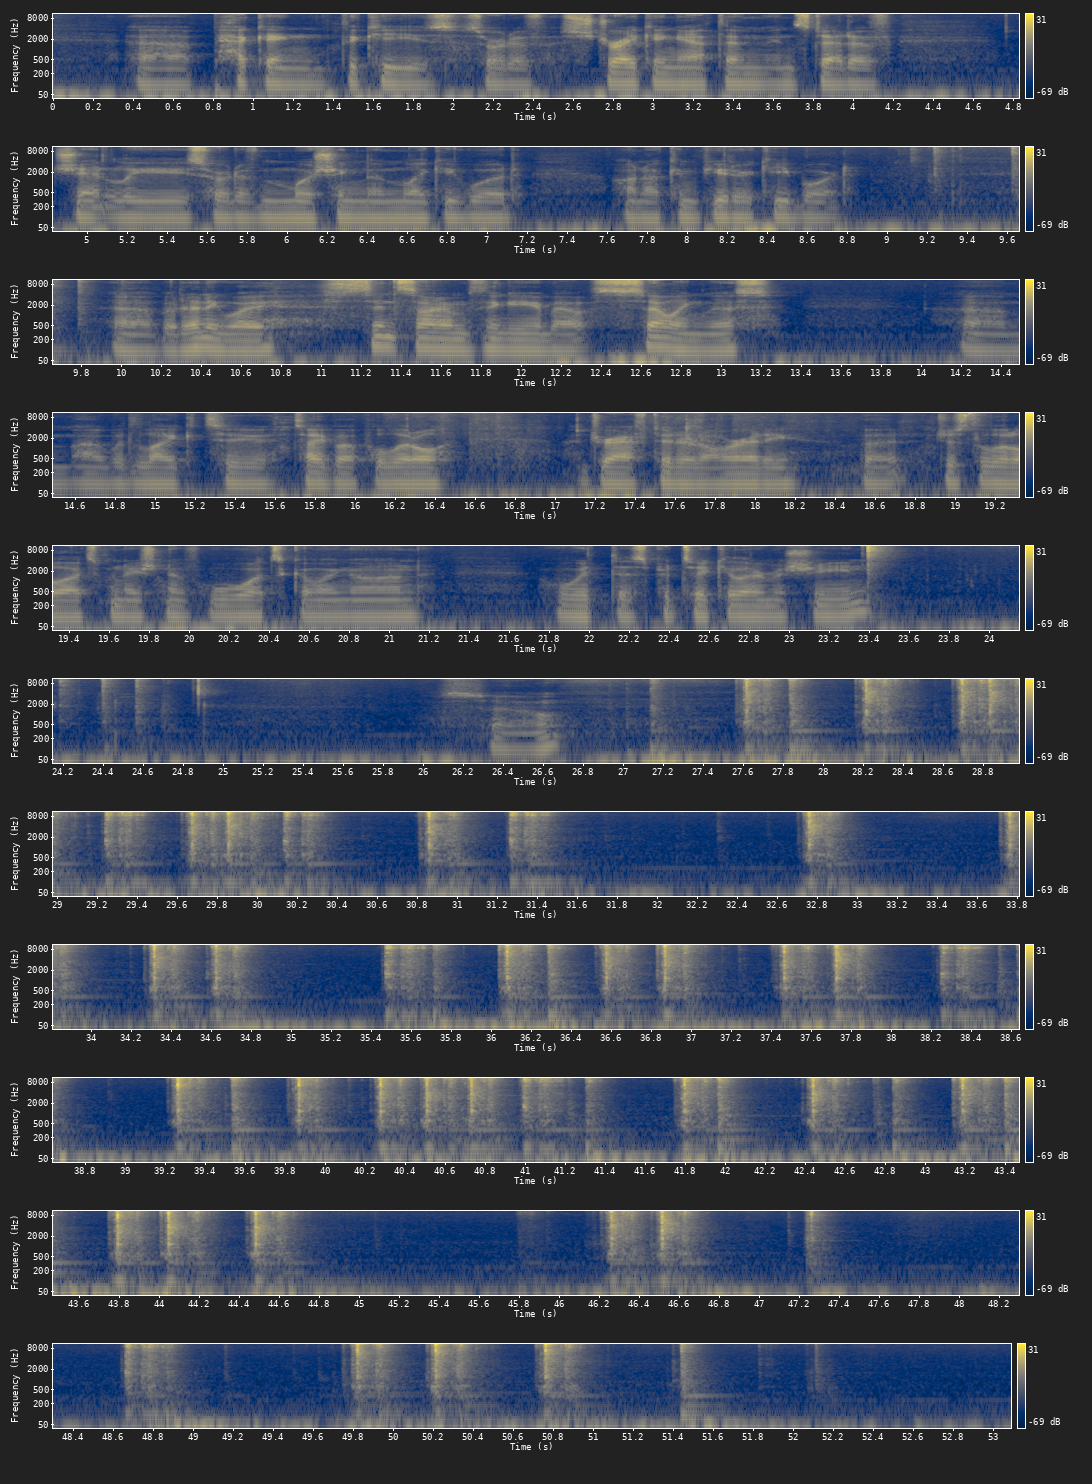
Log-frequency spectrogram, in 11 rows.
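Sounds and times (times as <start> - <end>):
manual typewriter typing: 9.1 - 10.1, 27.0 - 31.7, 32.7 - 44.9, 45.8 - 47.5, 48.6 - 52.2.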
